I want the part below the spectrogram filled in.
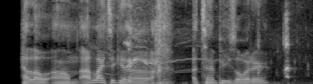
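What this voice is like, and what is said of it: Put-on white man's professional voice. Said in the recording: “we still need to hear ... professional voice ... do the voice ... don't he just sound like a white man?”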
